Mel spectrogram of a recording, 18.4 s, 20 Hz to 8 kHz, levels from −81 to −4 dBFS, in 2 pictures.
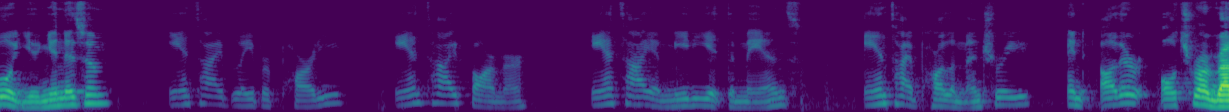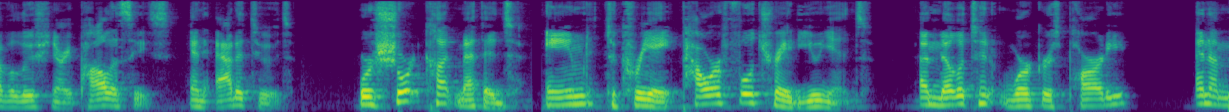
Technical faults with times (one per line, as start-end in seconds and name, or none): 1.48-11.45 automatic gain rising
13.15-18.40 automatic gain falling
